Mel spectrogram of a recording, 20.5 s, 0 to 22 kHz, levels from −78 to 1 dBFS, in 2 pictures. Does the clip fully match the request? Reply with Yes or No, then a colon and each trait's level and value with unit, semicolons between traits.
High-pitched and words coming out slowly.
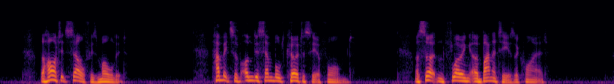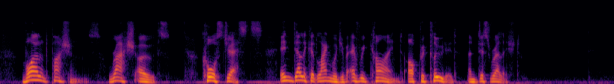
No: low, 135 Hz; slow, 95 wpm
